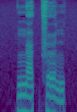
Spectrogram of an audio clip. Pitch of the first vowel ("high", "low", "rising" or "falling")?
rising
